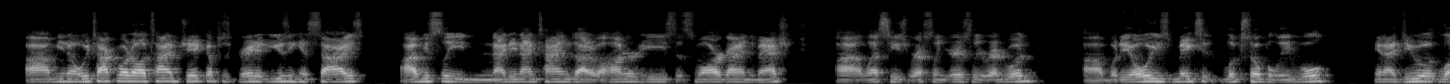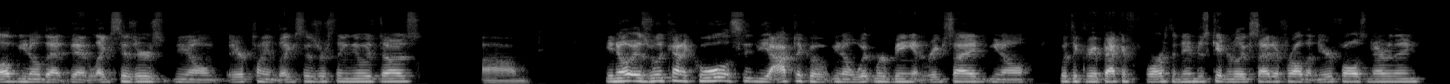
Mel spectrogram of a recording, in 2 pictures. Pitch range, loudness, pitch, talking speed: 115-130 Hz, -25 LUFS, 125 Hz, 220 wpm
